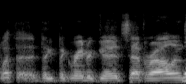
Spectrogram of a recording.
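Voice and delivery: ordinary talk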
